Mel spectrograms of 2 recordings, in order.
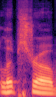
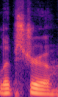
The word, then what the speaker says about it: Lipstro: Not Lipstro, but Lipstrew.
